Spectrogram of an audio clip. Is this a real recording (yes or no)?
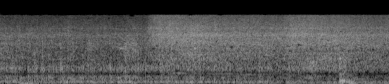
yes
